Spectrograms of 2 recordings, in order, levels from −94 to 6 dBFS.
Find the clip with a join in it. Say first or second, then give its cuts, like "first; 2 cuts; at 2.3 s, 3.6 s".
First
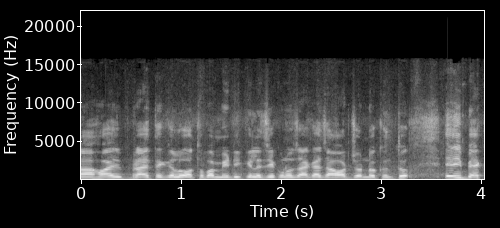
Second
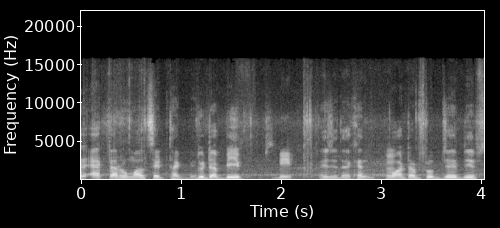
second; 1 cut; at 1.1 s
